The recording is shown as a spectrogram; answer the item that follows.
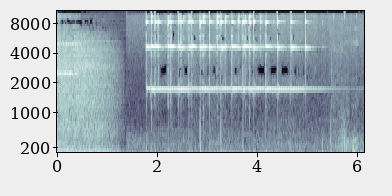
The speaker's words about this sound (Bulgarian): Това е камбаната, на която пише България. Малко шеговито, но вие биете камбаната непрекъснато, господин Марков.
